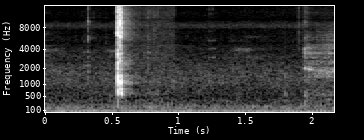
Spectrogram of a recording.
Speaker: the relays are actually quite noisy when they fire you can hear that clicking sound but none of that actually makes it through to your amplifier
